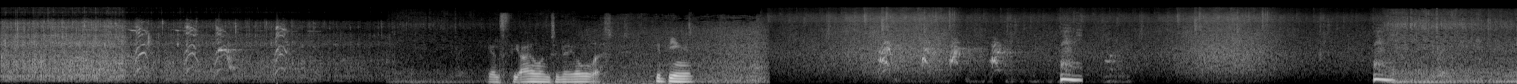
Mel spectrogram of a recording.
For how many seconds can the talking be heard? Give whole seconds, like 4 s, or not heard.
2 s.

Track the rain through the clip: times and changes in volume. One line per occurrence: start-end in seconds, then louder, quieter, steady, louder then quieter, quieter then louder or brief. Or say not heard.
0.0-15.1 quieter then louder.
